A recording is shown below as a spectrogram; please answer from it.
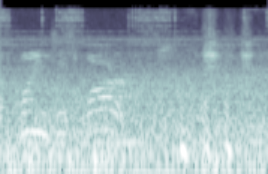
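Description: Faint, brief voice sounds, a quiet word or murmur or two, over steady low outdoor background noise.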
